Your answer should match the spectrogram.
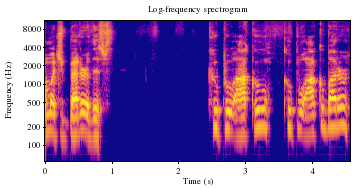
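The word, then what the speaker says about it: cupuaçu: I can't I'm not sure if I can pronounce this. Cupuacu, c u p u a c u c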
